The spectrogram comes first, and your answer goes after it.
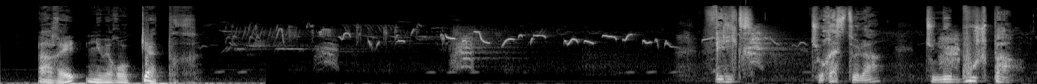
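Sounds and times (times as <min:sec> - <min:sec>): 
speech: 0:00.4 - 0:02.0, 0:07.2 - 0:10.2
chorus of heron cries: 0:03.2 - 0:03.5, 0:04.3 - 0:05.3, 0:06.2 - 0:08.2, 0:09.3 - 0:09.9.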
